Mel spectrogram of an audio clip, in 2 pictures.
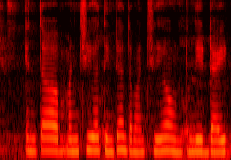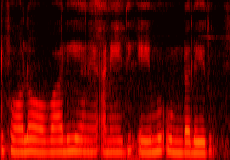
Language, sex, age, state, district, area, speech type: Telugu, female, 18-30, Telangana, Yadadri Bhuvanagiri, urban, spontaneous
